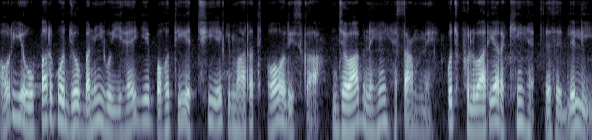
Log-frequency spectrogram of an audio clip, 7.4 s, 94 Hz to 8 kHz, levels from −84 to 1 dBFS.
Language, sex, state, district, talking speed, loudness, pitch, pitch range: Hindi, male, Uttar Pradesh, Muzaffarnagar, 220 wpm, -21 LUFS, 135 Hz, 120-165 Hz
